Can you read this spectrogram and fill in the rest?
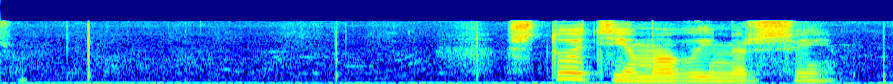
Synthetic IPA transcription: ʂt̪otʲeməvɨmʲɪrʂɨj

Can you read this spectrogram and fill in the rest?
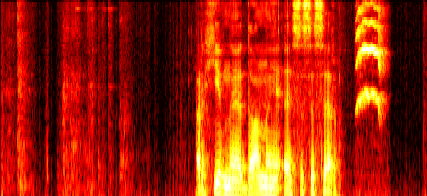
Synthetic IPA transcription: ɐ̰rxʲiʋnɔjɛd̪ɑnːɪjɛʔɛsɛsɛsɛr

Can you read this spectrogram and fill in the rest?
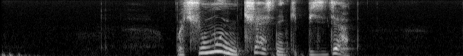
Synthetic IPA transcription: pət͡ɕɪmuimt͡ɕasʲnʲɪkʲɪpʲɪzʲdʲat̪

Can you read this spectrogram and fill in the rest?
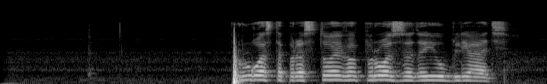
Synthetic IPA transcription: pɾost̪əpɾɐst̪ojvɐpɾoszɐd̪ɐjublʲatʲ

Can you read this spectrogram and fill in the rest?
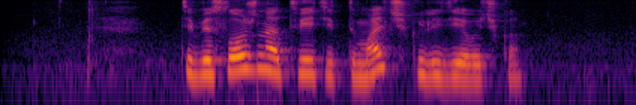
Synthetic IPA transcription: tʲɪbʲe̞slˠo̞ʐnəɐt̪vʲetʲɪt̚ʲt̪ɨmalʲt͡ɕɪ̥kɨlʲɪdʲe̞vət͡ɕkə

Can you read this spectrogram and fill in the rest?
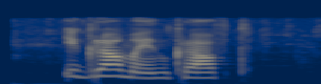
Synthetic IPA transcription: iɡɾamajnkɾaːft̪

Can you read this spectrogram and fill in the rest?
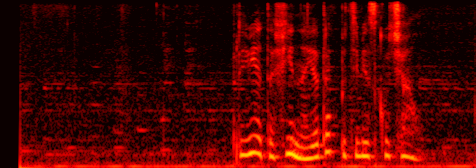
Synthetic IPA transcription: pɾʲɪvʲe̞t̪ɐfʲinəjat̪ak̚pətʲɪbʲe̞skʊt͡ɕalˠ

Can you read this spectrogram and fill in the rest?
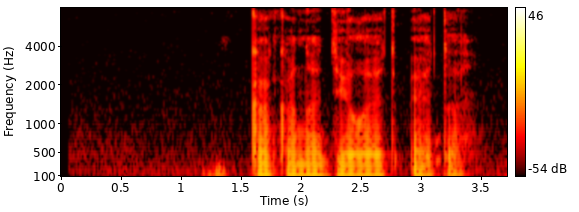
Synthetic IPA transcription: kakʰanadʲelˠəjɪt̪ɛt̪ə

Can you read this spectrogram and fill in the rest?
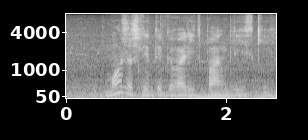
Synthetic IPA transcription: mo̞ʐɨʂlʲɪt̪ɨɡəvɐɾʲitʲpəɐnɡlʲijskʲɪj

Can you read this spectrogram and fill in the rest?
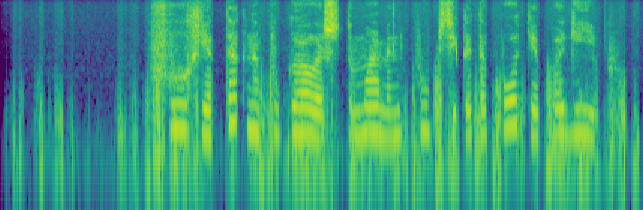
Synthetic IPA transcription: fuxjat̪aknɐpuɡɑlˠəsʂt̪omamʲenpupsʲikɛt̪ɐpokʲepaɡʲip

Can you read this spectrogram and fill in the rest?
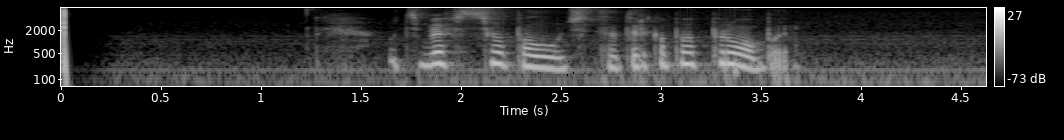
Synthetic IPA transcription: ʊtʲɪbʲafsʲopɐlˠut͡ɕɪ̥t̪sət̪o̞lʲkəpɐpɾobɨ̰j

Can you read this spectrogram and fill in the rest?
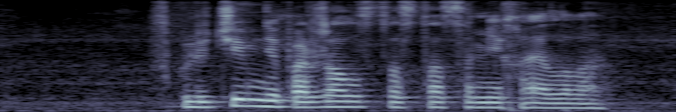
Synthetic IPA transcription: fklʲʉt͡ʃimnʲepɐʐɑlˠəst̪əst̪asəmʲiχajlˠəvə

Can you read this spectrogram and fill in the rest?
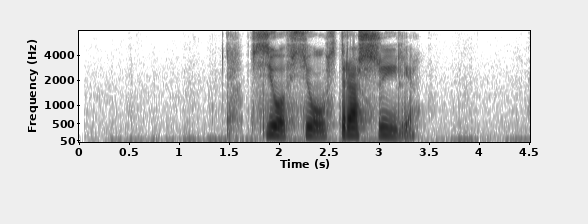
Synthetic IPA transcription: fsʲɵfsʲoʊst̪ɾɐʂɨlʲɪ̰

